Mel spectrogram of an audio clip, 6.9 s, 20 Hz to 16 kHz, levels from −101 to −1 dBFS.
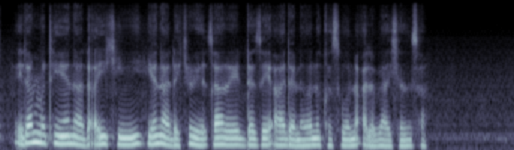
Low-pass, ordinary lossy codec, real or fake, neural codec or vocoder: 14.4 kHz; none; fake; autoencoder, 48 kHz, 32 numbers a frame, DAC-VAE, trained on Japanese speech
